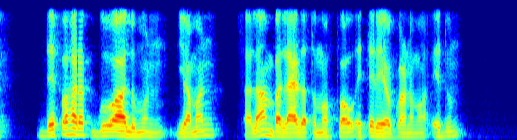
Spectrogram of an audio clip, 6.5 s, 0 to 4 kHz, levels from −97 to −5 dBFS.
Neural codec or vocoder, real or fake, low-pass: codec, 16 kHz, about 1 kbps, DyCAST, with the encoder's durations; fake; 3.6 kHz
